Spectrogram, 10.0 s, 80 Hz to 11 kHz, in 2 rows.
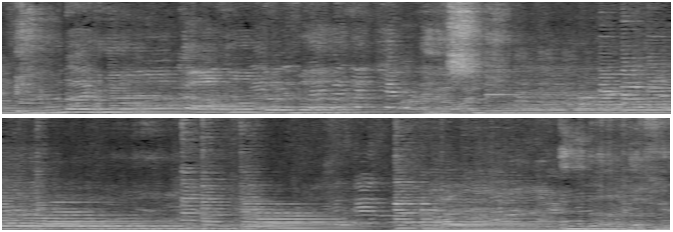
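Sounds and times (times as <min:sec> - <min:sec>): live band with guitar chords: 0:00.0 - 0:10.0.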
